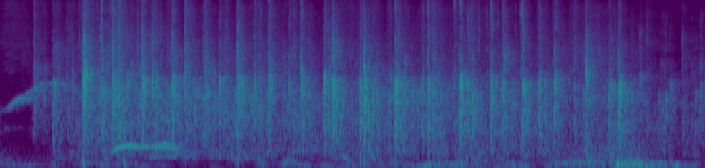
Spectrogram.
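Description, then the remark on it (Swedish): Steady applause from an audience, many hands clapping in a dense, continuous patter that holds at an even level for several seconds, with no talking over it. “En varm applåd!”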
